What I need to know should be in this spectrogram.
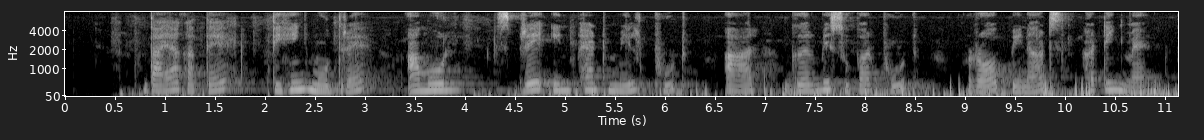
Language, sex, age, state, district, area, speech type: Santali, female, 18-30, West Bengal, Jhargram, rural, read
